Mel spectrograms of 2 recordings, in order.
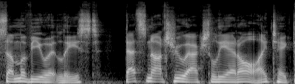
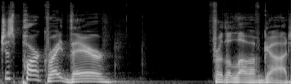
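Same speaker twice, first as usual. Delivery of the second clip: dripping sarcasm, mock insistence, swooping sing-song. Retelling what he said about where to park: imitating sarcastic tone. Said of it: "he was being sarcastic".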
